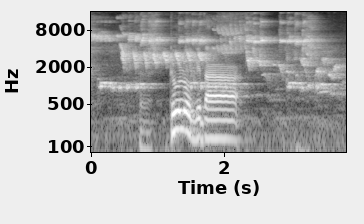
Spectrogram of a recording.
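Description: Lovebird chirping and squawking up close, a run of sharp harmonic squawks and warbling trills, loud and continuous, with a voice briefly speaking underneath.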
